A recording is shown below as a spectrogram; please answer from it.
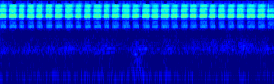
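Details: Summer morning cicadas, with a loud, crisp, rasping buzz throbbing in even beats about three and a half times per second. The rhythm is steady throughout.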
